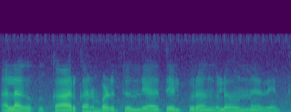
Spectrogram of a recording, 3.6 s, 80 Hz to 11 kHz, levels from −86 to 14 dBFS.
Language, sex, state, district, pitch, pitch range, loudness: Telugu, female, Telangana, Mahabubabad, 185 Hz, 185-190 Hz, -19 LUFS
